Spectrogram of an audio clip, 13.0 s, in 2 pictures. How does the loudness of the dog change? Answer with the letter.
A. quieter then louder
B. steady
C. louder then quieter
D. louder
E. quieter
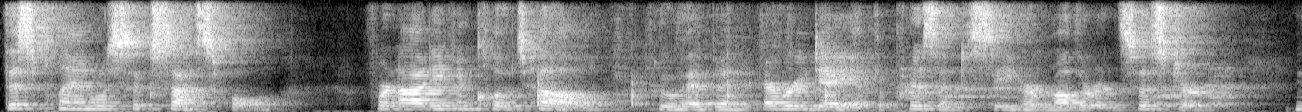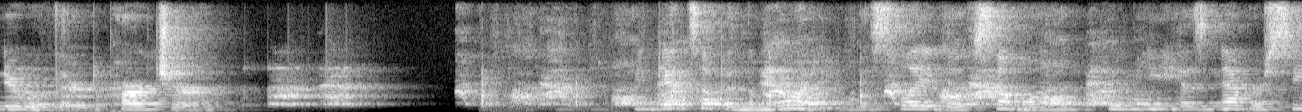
D.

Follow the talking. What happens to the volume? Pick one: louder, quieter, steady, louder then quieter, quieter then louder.
steady.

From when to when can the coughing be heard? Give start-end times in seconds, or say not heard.
not heard.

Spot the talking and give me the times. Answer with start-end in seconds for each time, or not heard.
0.0-7.6, 9.7-12.9.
